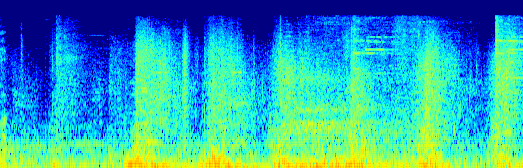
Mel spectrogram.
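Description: Video game combat effects whoosh and clash in bursts.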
